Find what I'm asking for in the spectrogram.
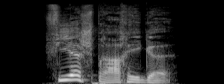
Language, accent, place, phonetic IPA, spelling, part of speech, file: German, Germany, Berlin, [ˈfiːɐ̯ˌʃpʁaːxɪɡə], viersprachige, adjective, De-viersprachige.ogg
- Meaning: inflection of viersprachig: 1. strong/mixed nominative/accusative feminine singular 2. strong nominative/accusative plural 3. weak nominative all-gender singular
